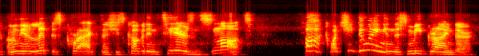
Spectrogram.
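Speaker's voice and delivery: high-pitched, agitated disbelief; acted alarm. Man finds his bridesmaid beaten in the crackdown, alarmed. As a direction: voice jumps up in dismay.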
